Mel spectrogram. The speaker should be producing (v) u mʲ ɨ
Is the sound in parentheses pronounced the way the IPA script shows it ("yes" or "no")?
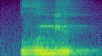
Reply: yes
